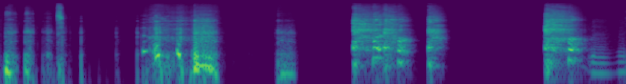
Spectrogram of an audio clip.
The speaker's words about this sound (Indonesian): Uh, sorry teman-teman, ini eh, benar-benar batuk keras jadi sorry aja kalau ada suara-suara batuk sekali lagi. Gue juga batuk nih.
